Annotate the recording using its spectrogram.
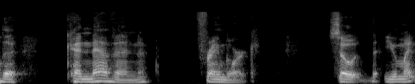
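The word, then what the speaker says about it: Cynefin: valuable it's called the Canan framework so you you might not know how to say that word it's Canan it rhymes with Kevin as it turns out and here's what this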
